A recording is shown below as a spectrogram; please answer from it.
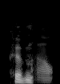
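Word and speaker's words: København: a couple of English movies they use that pronunciation but it's Hagen Copenhagen Copenhagen we say Copenhau that's right yeah I've heard of that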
